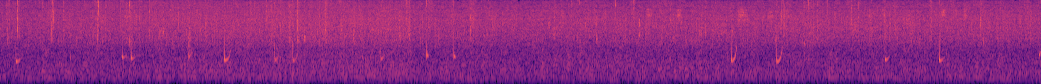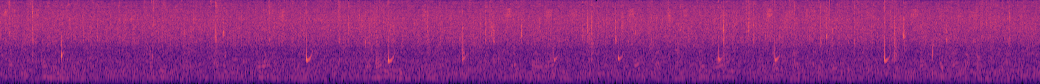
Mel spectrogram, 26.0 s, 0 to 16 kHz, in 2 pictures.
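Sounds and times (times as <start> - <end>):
steady rain: 0.0 - 26.0
single drops plinking: 1.5 - 1.8.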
